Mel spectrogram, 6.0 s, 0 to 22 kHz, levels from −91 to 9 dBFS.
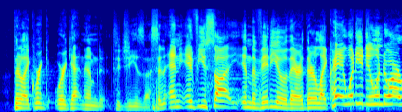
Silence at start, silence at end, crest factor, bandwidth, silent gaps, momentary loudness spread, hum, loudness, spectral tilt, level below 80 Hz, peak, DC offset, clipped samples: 0.2 s; 0 s; 20 dB; 16 kHz; none; 15 LU; none; -22 LUFS; -4 dB/octave; -72 dBFS; -2 dBFS; under 0.1%; under 0.1%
